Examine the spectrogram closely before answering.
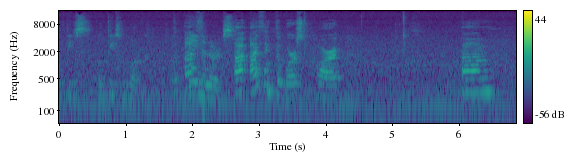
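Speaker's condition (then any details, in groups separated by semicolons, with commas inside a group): No condition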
